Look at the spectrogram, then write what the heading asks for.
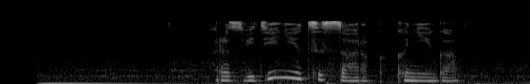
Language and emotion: Russian, neutral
